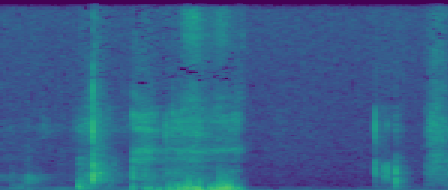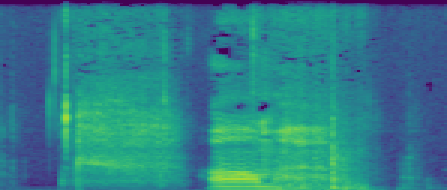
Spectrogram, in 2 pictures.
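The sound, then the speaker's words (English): A neighbor's dog whines and cries in high, drawn-out tones, briefly, between stretches of a person talking. The whimpers are moderately loud and rise and fall in pitch. “So she starts crying because she's like, "I can hear you in there.”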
